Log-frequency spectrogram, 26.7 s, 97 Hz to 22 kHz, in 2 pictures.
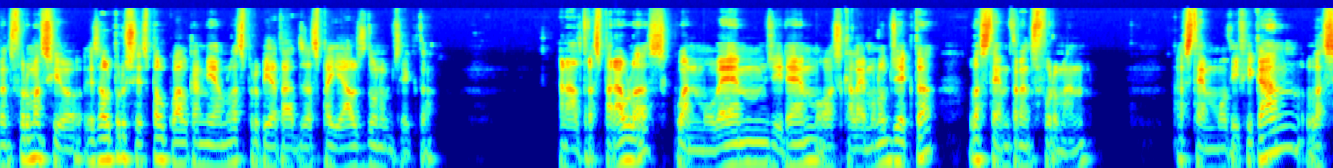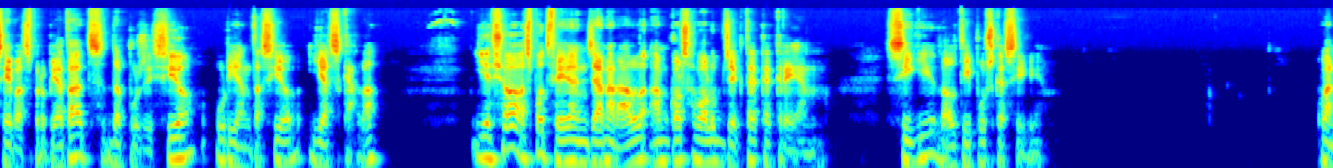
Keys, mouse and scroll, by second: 1.9 click, 2.7 click, 4.0-5.0 drag, 6.1-7.6 drag, 8.0 shift+middle drag, 9.0 shift+middle drag, 9.8-10.7 shift+middle drag, 12.8 shift+middle click, 13.6-14.1 shift+middle drag, 15.3-16.5 shift+middle drag, 16.5 shift+c, 18.3-18.7 shift+middle drag, 19.0-20.2 shift+middle drag, 21.0-22.6 middle drag, 25.4-26.6 middle drag.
